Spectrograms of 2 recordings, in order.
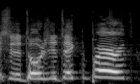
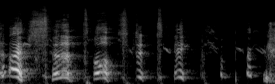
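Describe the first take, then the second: First: Mock shout. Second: Laughing retelling. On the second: Retold or imitated. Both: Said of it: "he says that at the end".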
